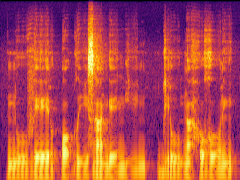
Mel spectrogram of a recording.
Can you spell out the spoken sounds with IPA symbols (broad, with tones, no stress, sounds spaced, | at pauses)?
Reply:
ɲ uː˨ v eː˨ ɾ ʊ˦ k͡p ɔ˨ ɡʷ iː˨ z ã˦˨ ŋ eː˨ ŋ j iː˨ ŋ | ɡ͡b i˦ ɾ uː˨ ŋ ã˦ h o˦ ɣ oː˨ ɾ ĩ˦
